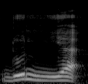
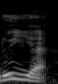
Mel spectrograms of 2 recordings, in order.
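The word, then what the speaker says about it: دنيا: Jelas, dunya, bukan duya, ya. Secara kita kalau tidak tahu kaidah ini, mungkin dibacanya jadinya duya karena nun sukun ketemu dengannya. Iya, tapi di sini ada syarat lainnya, yaitu satu kata.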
